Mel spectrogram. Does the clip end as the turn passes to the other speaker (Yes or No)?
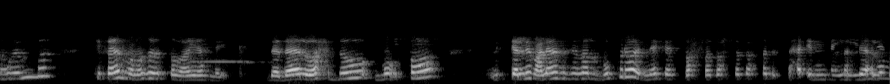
Yes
